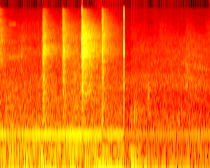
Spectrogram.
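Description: Clothes dryer running: a steady motor hum over a low rumble, with a few sharp clicks in the first second and a bit.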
